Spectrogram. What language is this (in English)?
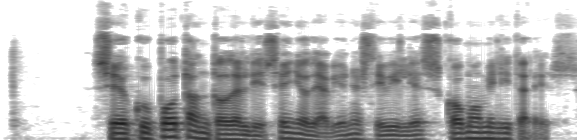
Spanish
